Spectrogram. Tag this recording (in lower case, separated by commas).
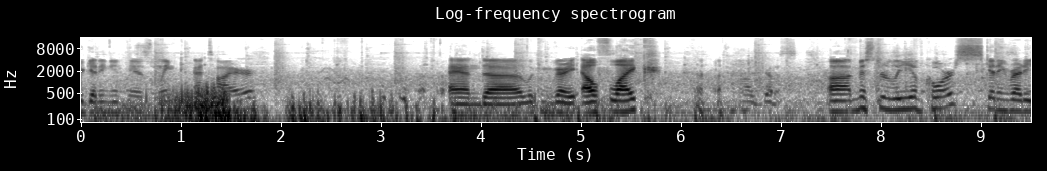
music, speech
